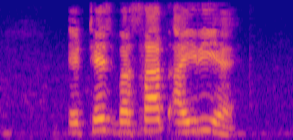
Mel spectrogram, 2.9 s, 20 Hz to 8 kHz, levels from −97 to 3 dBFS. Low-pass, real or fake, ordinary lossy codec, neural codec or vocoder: 7.2 kHz; real; AAC, 48 kbps; none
